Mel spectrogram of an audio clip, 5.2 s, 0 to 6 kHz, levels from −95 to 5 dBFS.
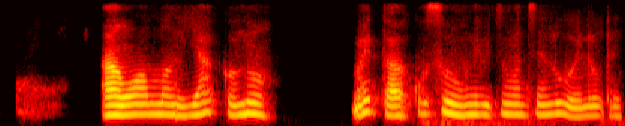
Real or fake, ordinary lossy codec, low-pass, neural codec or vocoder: fake; none; 5.4 kHz; codec, 16 kHz in and 24 kHz out, 0.9 kbps, LongCat-Audio-Codec, four codebook decoder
